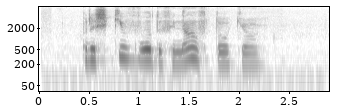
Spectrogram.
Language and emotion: Russian, neutral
